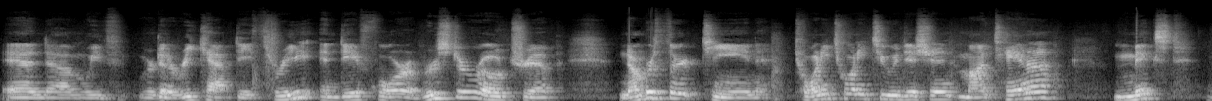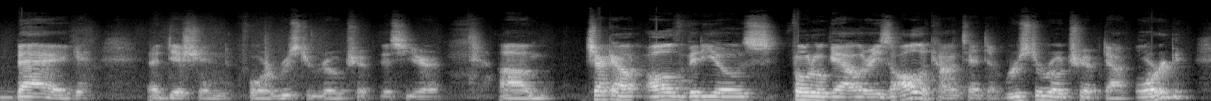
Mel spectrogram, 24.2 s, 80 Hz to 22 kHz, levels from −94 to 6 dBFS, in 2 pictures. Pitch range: 110-175 Hz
